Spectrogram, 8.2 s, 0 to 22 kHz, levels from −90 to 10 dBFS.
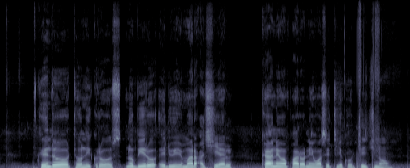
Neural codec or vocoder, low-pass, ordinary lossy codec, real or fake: none; none; none; real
